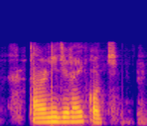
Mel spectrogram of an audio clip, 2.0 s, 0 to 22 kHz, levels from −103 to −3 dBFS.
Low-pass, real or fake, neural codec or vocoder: 5.4 kHz; fake; codec, 44.1 kHz, 7.8 kbps, Pupu-Codec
